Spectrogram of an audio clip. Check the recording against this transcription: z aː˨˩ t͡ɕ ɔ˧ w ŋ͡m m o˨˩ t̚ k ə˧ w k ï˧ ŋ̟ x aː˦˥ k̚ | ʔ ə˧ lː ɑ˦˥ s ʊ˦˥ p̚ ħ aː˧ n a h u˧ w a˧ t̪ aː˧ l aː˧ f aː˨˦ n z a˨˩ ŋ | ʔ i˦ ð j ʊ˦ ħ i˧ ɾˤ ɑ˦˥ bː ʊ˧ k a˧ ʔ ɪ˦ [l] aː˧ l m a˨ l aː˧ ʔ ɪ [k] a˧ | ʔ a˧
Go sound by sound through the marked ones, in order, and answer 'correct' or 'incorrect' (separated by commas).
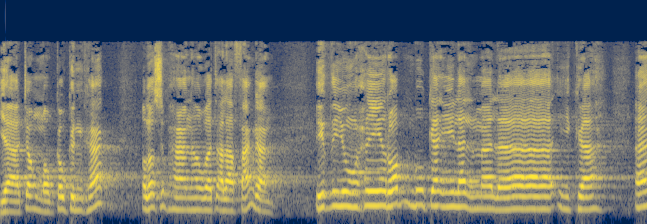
correct, correct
